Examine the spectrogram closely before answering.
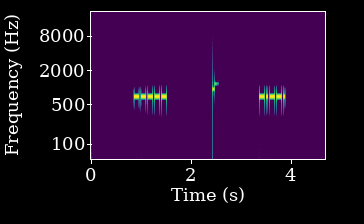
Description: Morse code, heard as a keyed tone, about 36 wpm, 700 Hz. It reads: 0 <KN>
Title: Single Character (Letter:Number:Punctuation:Prosign) Alt 35wpm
